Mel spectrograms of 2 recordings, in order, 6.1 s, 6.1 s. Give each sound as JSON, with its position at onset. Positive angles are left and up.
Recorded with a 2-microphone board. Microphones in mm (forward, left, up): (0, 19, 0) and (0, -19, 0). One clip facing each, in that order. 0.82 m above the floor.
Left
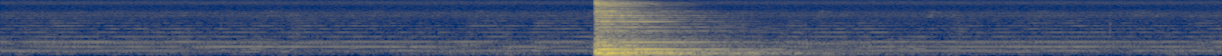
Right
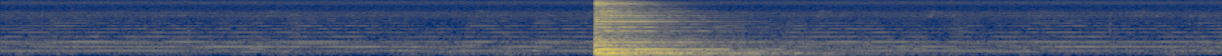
{"t": 3.0, "sound": "a guitar", "side_deg": -45, "distance_m": 2.5}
